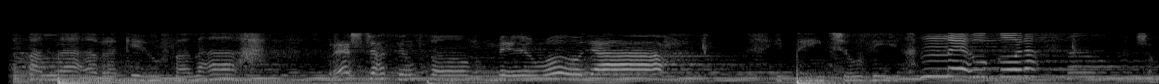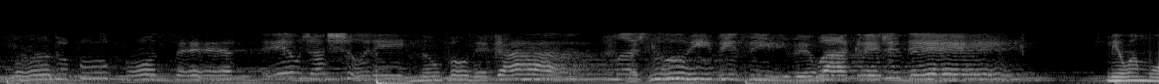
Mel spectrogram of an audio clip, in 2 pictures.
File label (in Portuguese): NATAL ROMANTICO F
